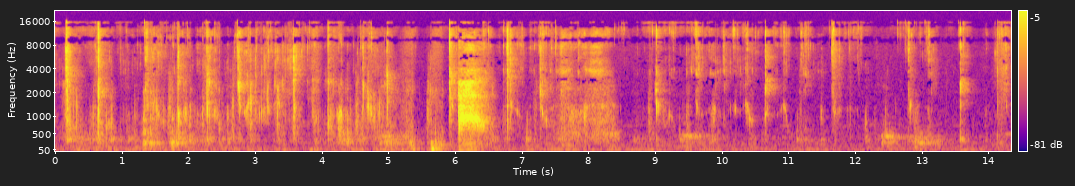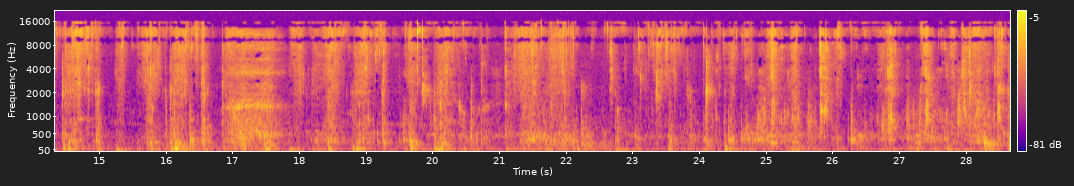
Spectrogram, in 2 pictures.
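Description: Close-up mouth sounds of a person chewing egg curry and rice, a steady run of short clicks, with one louder sound about six seconds in.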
